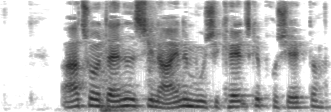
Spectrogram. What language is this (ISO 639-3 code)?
dan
